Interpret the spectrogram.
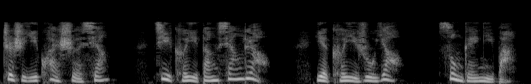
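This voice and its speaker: A woman's voice: on the low side, lively intonation, normal speed, slightly rough, dry recording, dull audio. Woman reading as a generous old hunter. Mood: kindly. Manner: kindly, giving.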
